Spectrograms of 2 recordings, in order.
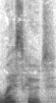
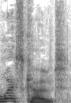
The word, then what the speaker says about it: waistcoat: of a certain generation it's pronounced and I think you'll agree with me West code or wescoat it's pronounced the West coat that's how you pronounce it what if we were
